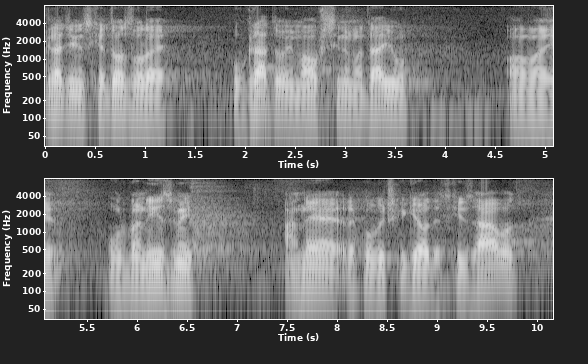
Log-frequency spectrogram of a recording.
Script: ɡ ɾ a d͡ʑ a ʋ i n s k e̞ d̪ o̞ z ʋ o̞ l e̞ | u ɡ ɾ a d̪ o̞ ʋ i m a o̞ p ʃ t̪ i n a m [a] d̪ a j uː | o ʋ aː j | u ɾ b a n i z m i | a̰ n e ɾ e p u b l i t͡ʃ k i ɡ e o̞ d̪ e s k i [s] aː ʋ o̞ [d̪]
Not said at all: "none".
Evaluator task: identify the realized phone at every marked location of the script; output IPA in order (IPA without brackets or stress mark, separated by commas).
a, z, d̪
